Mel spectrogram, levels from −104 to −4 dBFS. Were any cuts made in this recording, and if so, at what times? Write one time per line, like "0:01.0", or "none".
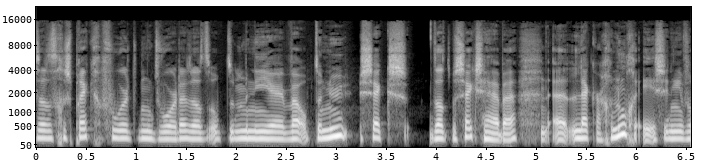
0:03.9
0:05.1

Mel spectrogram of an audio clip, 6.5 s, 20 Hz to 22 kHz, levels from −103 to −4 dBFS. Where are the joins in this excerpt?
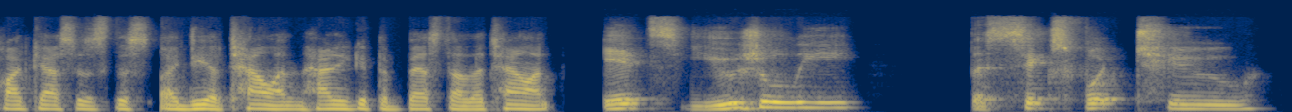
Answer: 0:02.8

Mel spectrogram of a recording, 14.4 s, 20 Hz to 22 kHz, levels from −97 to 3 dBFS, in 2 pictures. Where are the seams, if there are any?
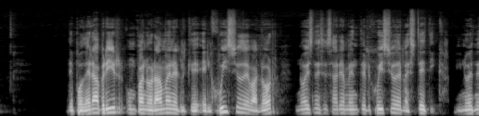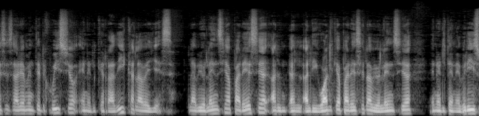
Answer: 0:06.7
0:09.9

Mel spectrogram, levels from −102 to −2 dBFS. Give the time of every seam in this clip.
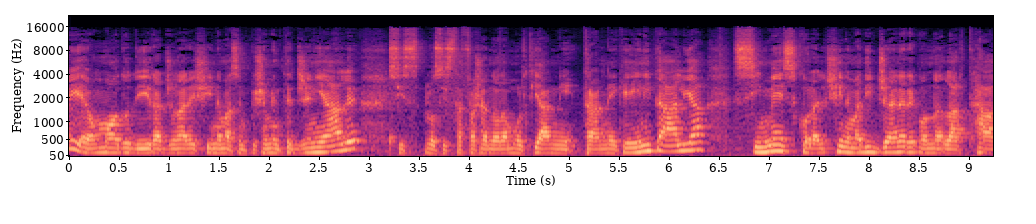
0:03.2

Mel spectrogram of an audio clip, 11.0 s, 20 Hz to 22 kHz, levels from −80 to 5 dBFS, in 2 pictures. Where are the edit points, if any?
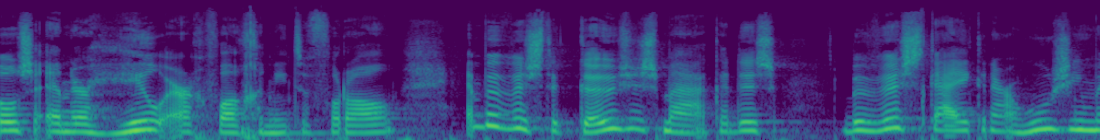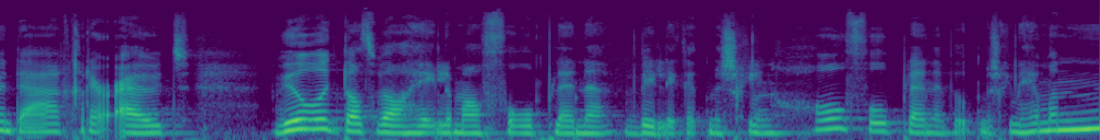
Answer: none

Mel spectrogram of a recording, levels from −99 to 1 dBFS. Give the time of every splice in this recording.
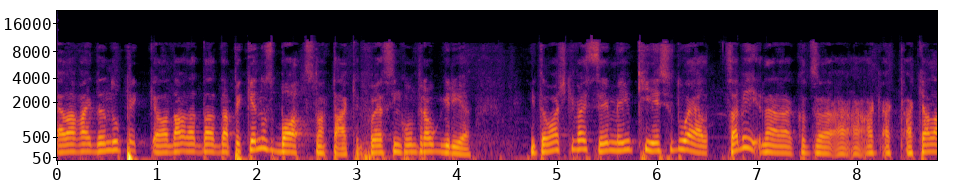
0:03.0
0:04.6
0:06.5

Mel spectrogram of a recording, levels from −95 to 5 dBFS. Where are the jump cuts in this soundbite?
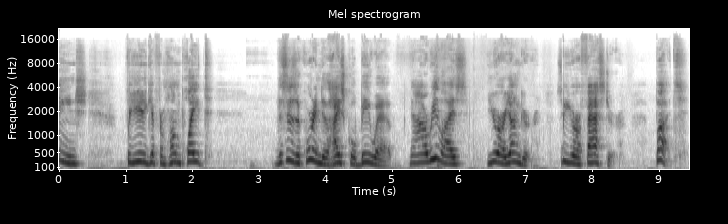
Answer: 0:07.5

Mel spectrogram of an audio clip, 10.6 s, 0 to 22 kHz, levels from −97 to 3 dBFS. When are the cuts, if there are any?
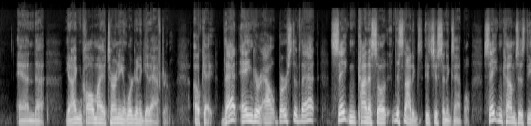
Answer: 0:04.3

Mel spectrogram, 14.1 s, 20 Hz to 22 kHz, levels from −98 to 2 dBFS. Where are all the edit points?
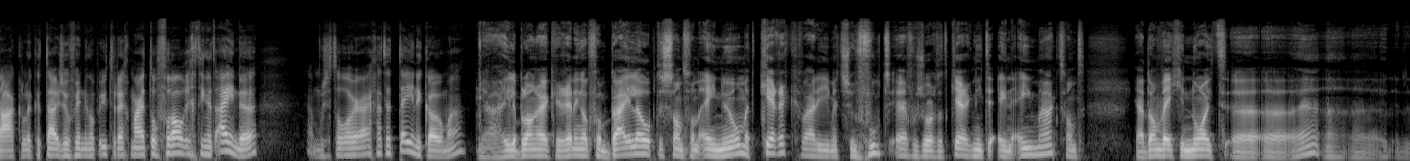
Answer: none

